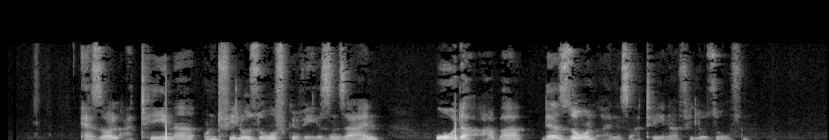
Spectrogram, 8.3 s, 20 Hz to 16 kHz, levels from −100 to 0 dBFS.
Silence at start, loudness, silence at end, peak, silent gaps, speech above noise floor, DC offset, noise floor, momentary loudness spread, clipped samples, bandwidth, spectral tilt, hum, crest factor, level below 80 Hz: 0.8 s; -28 LUFS; 0.8 s; -2 dBFS; none; 46 dB; under 0.1%; -74 dBFS; 17 LU; under 0.1%; 11.5 kHz; -5 dB/octave; none; 26 dB; -66 dBFS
